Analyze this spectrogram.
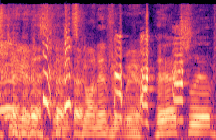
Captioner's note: laughing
